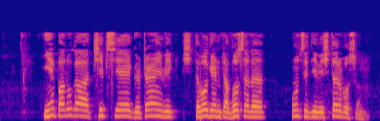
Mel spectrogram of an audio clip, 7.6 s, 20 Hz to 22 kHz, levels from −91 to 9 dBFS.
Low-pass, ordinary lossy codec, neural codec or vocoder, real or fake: 7.2 kHz; MP3, 48 kbps; none; real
